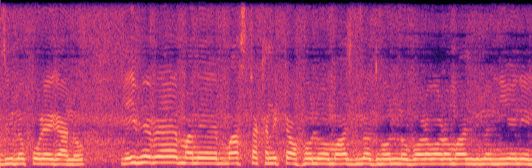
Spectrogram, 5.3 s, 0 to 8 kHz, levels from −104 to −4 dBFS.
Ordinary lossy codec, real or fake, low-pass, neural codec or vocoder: none; real; none; none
